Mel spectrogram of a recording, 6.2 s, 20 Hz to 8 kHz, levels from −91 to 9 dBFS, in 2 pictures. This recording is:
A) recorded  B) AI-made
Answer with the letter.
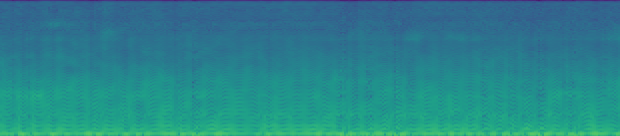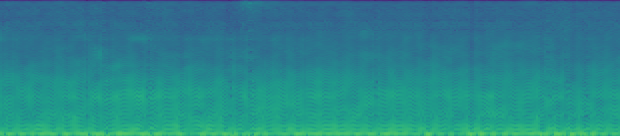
B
